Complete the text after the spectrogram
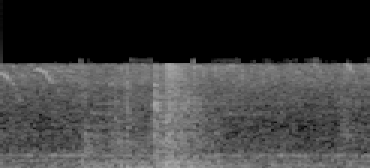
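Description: A heavy metal furnace door clanks shut.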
